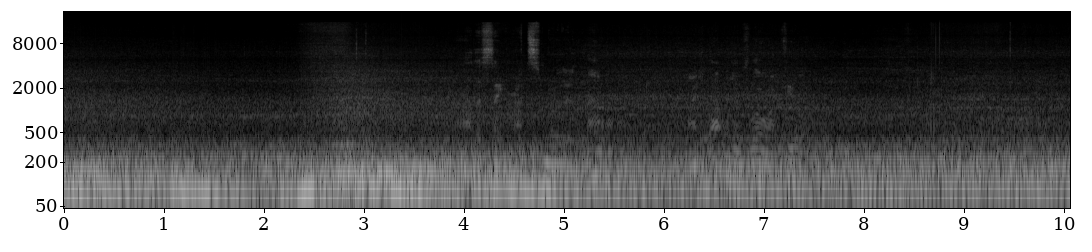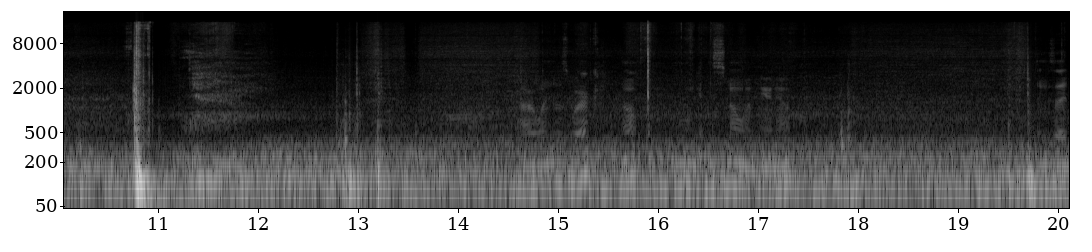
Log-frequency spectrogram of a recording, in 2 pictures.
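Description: Oldsmobile 307 V8 idling after a cold start, heard from inside the cabin, a little louder for the first few seconds and then settling into a steady low idle. About eleven seconds in there is a single sharp clunk from the door.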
